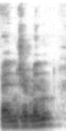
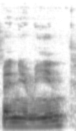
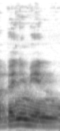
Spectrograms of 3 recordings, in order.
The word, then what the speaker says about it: Benjamin: name of Walter Benjamin I know it looks like Benjamin uh but it's pronounced if you're fancy it's pronounced Benyamin uh Benyamin was a German scholar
